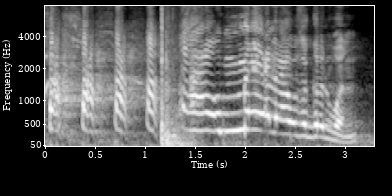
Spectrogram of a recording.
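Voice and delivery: high laughing giddy voice; laughing mock. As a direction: play a giggling, giddy listener. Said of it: "Does that mean you're like".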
